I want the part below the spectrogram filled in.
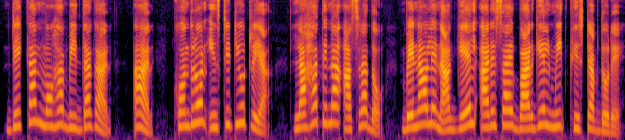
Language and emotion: Santali, neutral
